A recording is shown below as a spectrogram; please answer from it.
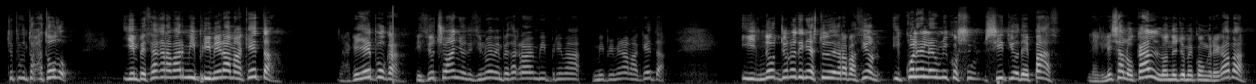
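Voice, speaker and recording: A man in his thirties with an accent from Spain, giving a course lecture as a lively, self-mocking storyteller. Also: very high voice, fast. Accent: Spain Spanish. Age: 30s. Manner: animated, self-mocking, jokey.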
